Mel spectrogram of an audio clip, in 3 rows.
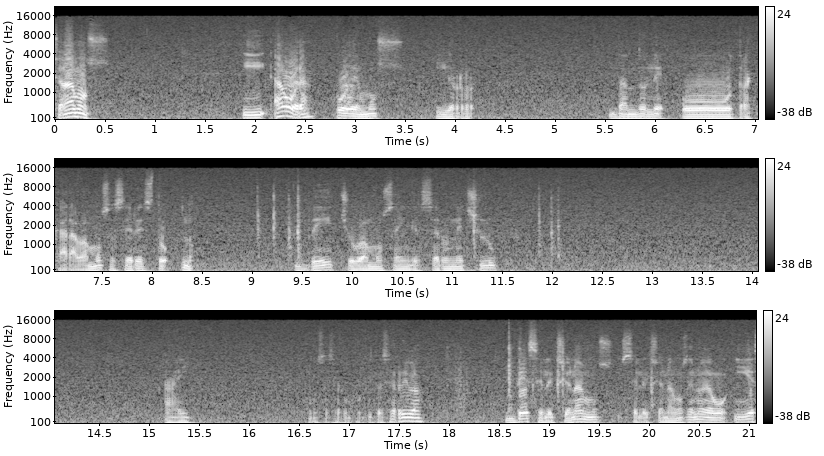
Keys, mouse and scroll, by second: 4.2-6.8 middle drag, 7.4 click, 9.3 ctrl+z, 10.5 click, 11.2-15.3 ctrl+middle drag, 12.0 ctrl+r, 15.3 click, 17.5 click, 18.7 a, 19.7 alt+shift+right click, 20.7 click.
